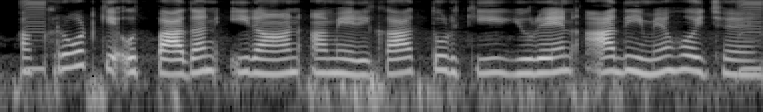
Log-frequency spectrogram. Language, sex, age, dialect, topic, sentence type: Maithili, female, 18-24, Eastern / Thethi, agriculture, statement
